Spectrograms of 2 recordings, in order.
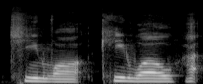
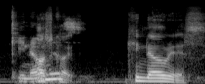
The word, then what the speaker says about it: Quinones: You got Trey Alexander, you got Fears, Hunter, Quinoa. I can't pronounce his last name. I'm sorry, Lester. Quinones, yes.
